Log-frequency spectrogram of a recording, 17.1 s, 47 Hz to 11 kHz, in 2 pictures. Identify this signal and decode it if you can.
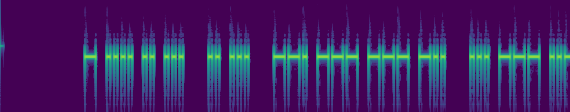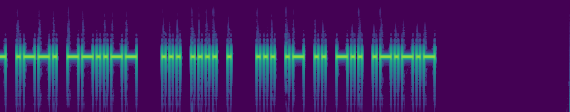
Morse code, heard as a keyed tone, about 21 wpm, 700 Hz. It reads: THIS IS GOOD SOUP, SHE SAID.
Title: Sentences from Top 1000 Words - Review Part 6 - 22wpm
